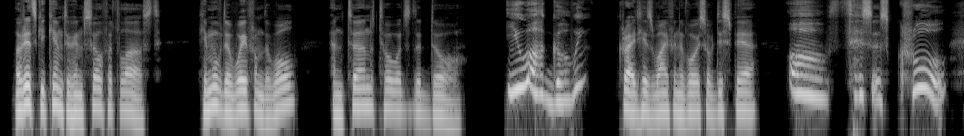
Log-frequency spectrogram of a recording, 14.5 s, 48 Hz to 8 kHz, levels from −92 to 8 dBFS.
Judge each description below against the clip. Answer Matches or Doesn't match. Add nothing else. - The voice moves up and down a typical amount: Doesn't match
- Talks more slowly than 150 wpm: Matches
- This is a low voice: Matches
